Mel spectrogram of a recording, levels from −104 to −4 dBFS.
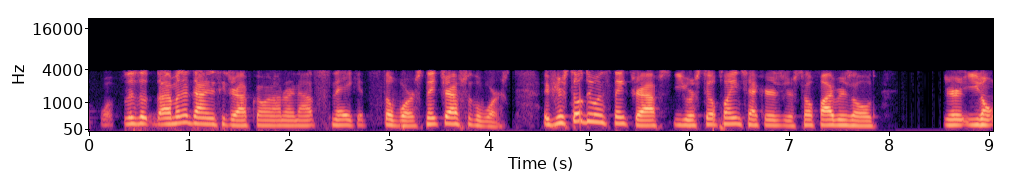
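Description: A single sharp tick cuts through the speech at about 4.90 s: for roughly 11.6 ms the signal drops to dead digital silence and jumps straight back with no fade. It is a block of digital silence, most likely an output buffer that wasn't filled in time, and the length fits a 512-sample buffer. The speech is carried over a call path whose narrowband codec leaves nothing above 4 kHz.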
